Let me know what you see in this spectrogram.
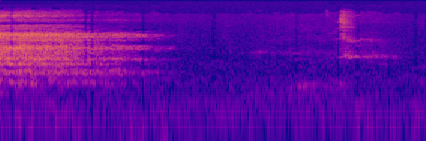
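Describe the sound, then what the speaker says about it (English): A single long exhale through an open mouth during a yoga session, breathy and close, loud at first and fading over about a second, then quiet room tone with a faint small sound near the end. "Open mouth, exhale it out."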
